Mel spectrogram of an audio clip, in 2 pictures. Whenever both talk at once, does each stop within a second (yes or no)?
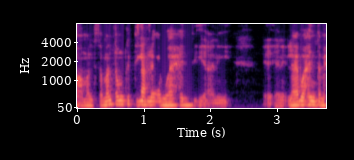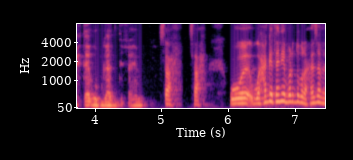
yes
